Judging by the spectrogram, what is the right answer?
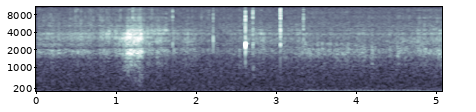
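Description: Faint outdoor street ambience: a low, steady hiss with a few light ticks and, about two-thirds of the way in, a faint low hum like distant traffic.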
